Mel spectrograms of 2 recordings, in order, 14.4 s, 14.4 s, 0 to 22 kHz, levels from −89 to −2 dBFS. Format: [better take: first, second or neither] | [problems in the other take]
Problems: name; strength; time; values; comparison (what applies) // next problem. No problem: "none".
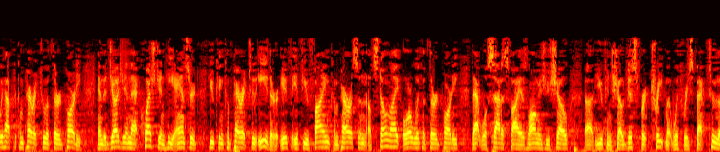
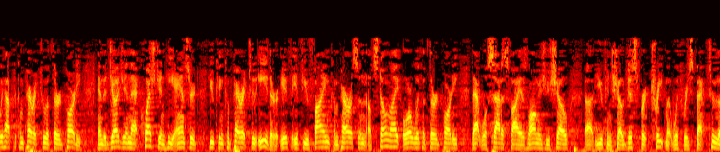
second | noise reduction (neural separator model SepFormer DNS4)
